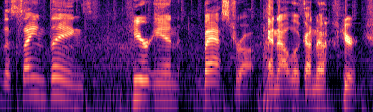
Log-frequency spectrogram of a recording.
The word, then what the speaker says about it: Bastrop: Like, I just want to say Bastrop, okay? But it is, I don't know if I'm holding the mic. I want to say Bastrop, but it is Bastrop, kind of like bass, the fish, and drop, but with a T.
